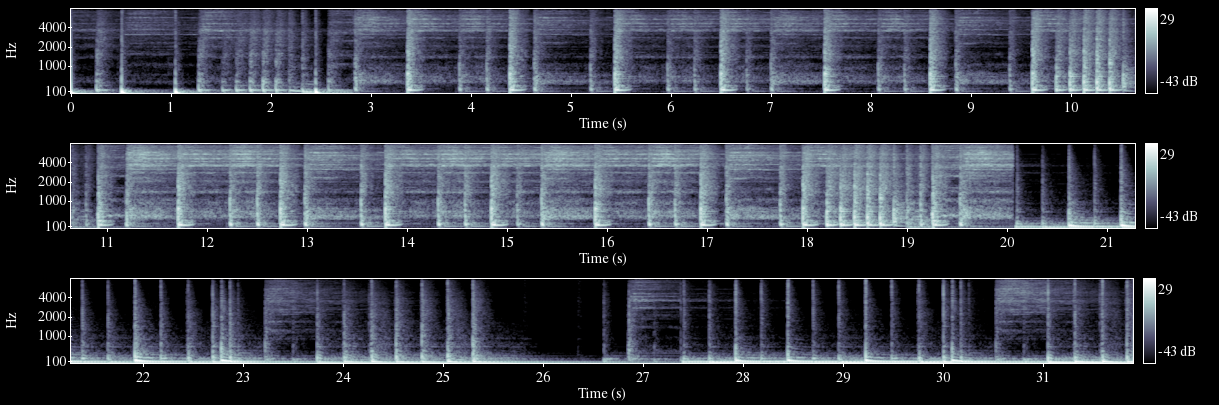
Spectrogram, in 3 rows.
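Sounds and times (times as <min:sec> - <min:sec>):
subtle drums: 0:00.0 - 0:31.8.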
